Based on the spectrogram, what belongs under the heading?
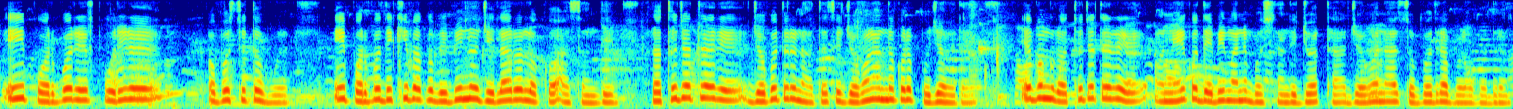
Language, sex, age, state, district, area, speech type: Odia, female, 18-30, Odisha, Rayagada, rural, spontaneous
